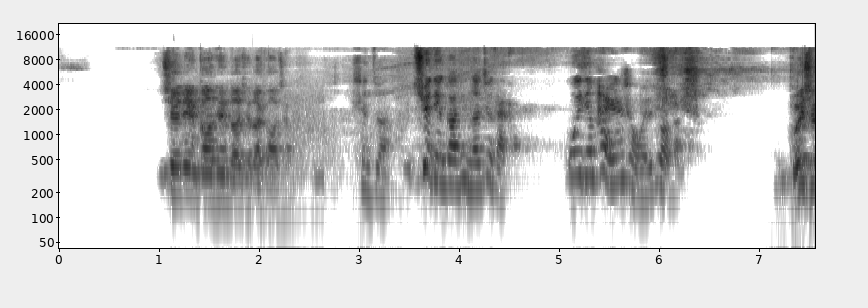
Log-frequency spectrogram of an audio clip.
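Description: A young woman speaks firmly and clearly.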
